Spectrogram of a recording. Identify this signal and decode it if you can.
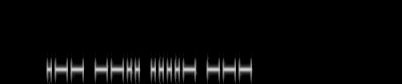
Morse code, heard as a keyed tone, about 29 wpm, 700 Hz. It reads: WZ4O
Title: USA Call Signs - 4 Characters - Repeated 2x - 30wpm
